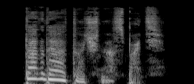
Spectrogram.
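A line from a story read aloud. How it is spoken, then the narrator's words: Male whisper. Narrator (Russian): Мужской шепот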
